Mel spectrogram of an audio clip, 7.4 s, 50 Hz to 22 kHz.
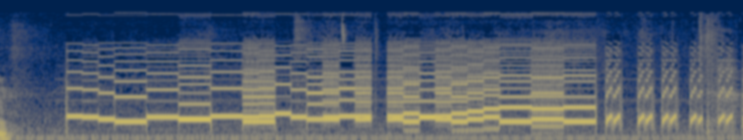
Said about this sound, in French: c'était Miss Pac-Man et donc c'était c'est sorti sur l'Atari 2600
